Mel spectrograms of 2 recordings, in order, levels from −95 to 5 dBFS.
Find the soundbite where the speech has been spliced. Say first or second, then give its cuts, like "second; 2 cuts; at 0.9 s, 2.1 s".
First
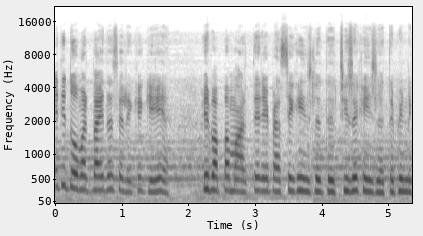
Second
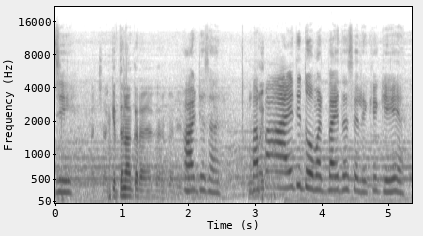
second; 1 cut; at 2.6 s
